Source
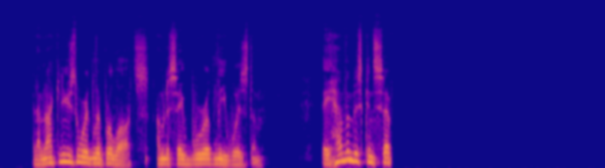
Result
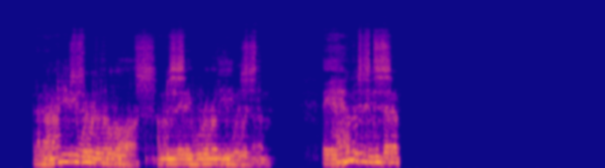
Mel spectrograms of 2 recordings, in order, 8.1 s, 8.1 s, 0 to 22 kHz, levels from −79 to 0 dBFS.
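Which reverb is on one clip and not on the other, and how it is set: gated-style reverb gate 130 ms rising, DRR -3 dB; trim -5 dB

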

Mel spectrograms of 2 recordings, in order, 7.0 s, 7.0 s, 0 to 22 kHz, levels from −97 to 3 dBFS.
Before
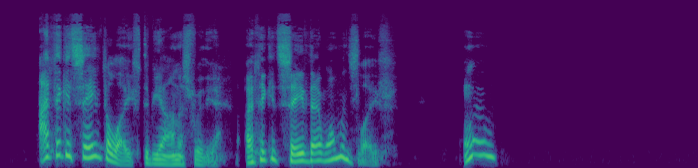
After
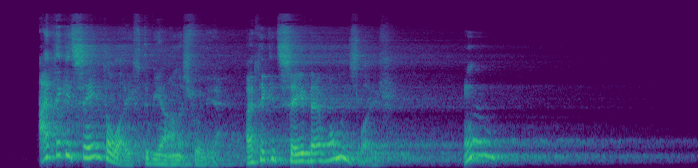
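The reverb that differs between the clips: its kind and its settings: two-slope reverb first 0.54 s, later 5 s, from -18 dB, DRR 5 dB; trim -2 dB

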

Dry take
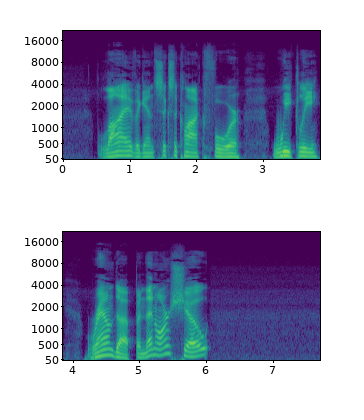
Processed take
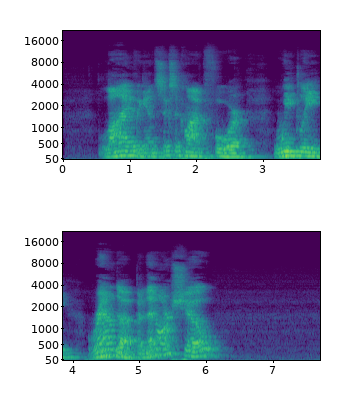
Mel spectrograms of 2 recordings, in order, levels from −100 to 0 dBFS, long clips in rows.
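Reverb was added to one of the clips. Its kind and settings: simulated room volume 370 m³, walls furnished, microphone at 7.8 m; trim -14.5 dB

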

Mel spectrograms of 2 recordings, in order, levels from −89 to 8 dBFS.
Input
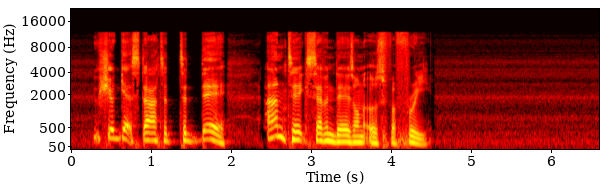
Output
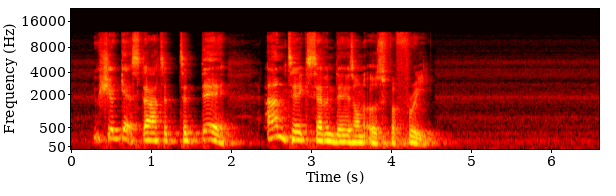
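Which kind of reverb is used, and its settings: simulated room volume 390 m³, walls furnished, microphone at 0.78 m; trim -2 dB

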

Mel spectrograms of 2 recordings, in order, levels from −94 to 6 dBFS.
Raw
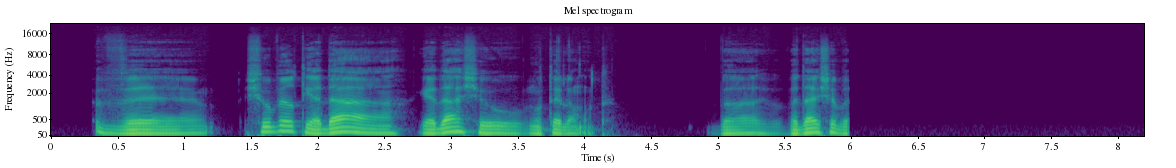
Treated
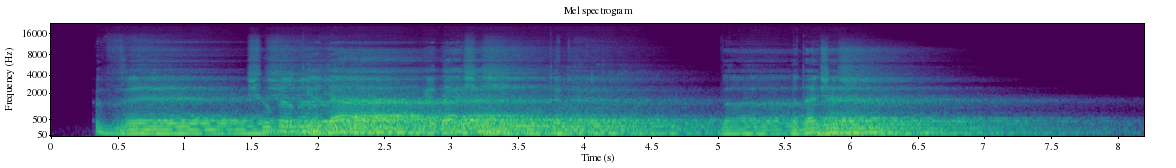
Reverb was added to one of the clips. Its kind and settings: plate-style reverb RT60 3.5 s, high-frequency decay 0.45×, pre-delay 115 ms, DRR -4.5 dB; trim -1.5 dB

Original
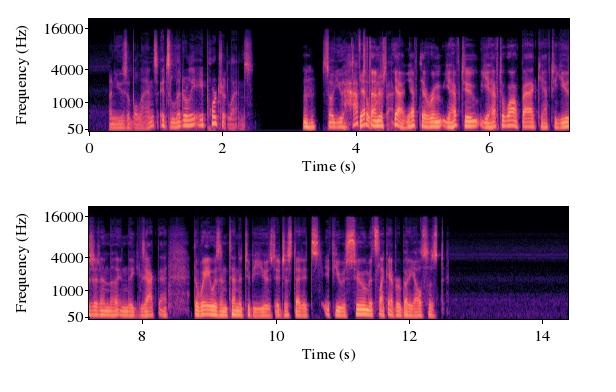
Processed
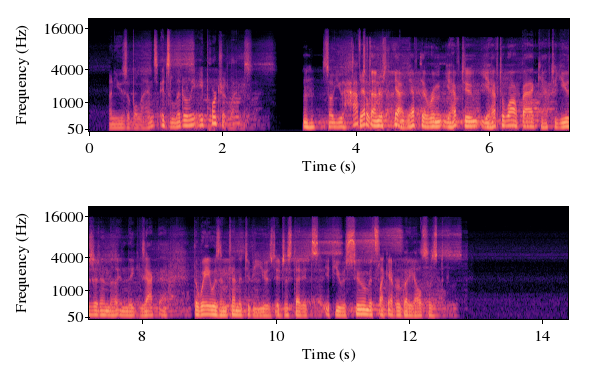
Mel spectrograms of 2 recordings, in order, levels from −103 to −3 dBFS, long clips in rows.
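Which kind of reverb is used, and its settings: gated-style reverb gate 390 ms rising, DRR 11.5 dB

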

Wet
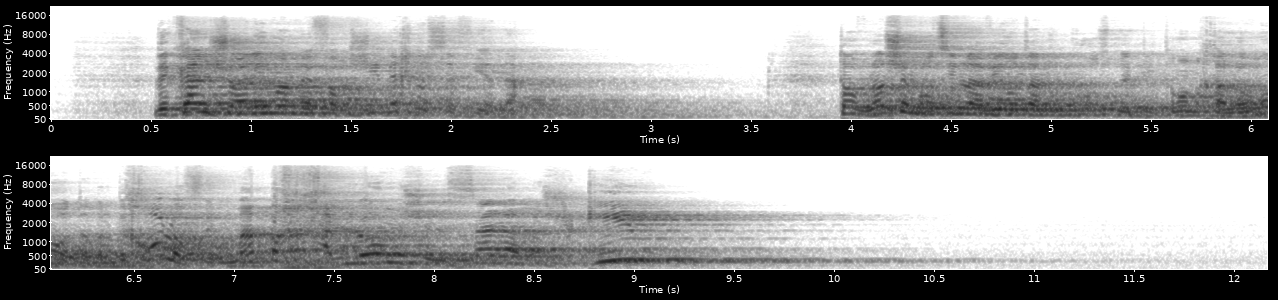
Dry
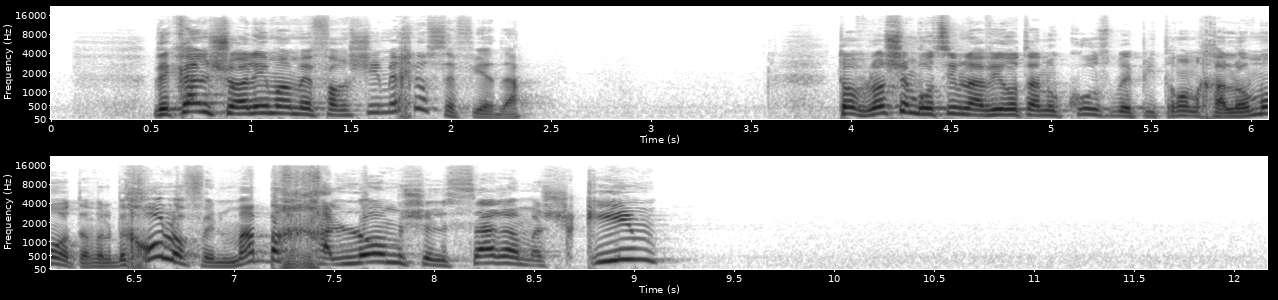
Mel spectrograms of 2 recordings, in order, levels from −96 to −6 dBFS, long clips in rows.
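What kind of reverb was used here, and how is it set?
simulated room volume 3700 m³, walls mixed, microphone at 2.6 m; trim -7 dB

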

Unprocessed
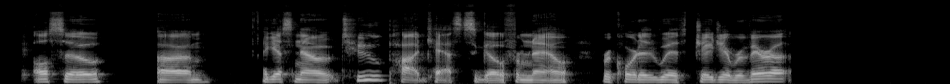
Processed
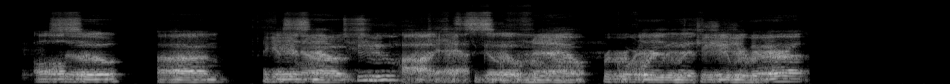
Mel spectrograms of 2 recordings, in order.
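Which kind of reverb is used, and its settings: gated-style reverb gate 200 ms rising, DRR -7.5 dB; trim -9 dB

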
